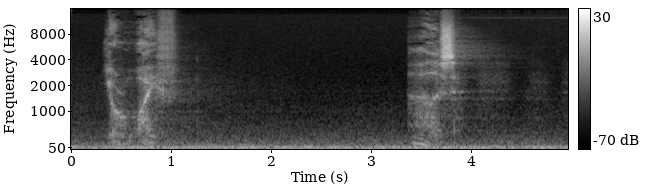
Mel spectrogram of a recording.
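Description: A man speaks quietly and tensely, close by.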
